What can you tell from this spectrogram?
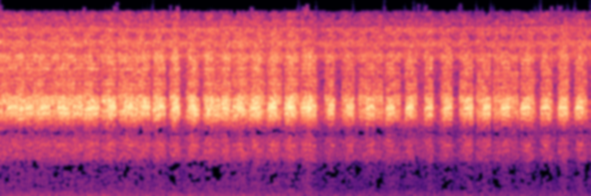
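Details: Summer cicada song from Provence in the south of France. A harsh, high-pitched buzz swells and dips in uneven pulses, about one per second, then quickens toward the end. Nothing else is clearly heard.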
